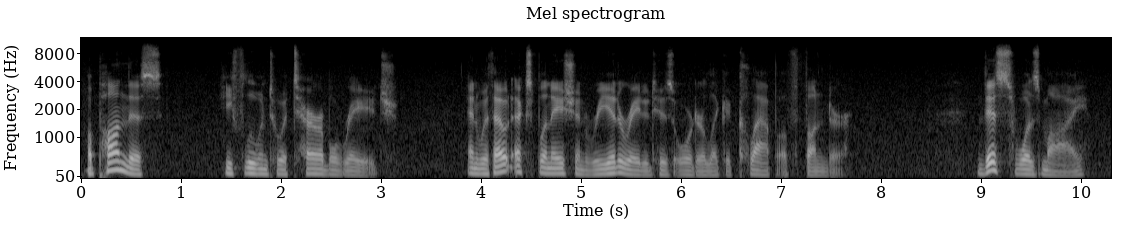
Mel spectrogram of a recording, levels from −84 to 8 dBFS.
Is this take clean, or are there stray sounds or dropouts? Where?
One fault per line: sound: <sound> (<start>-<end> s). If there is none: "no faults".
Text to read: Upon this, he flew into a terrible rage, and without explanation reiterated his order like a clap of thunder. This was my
no faults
